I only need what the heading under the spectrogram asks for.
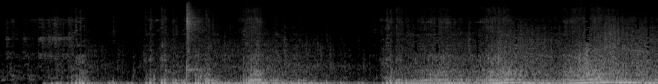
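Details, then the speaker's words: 1956 VW Beetle air-cooled engine with dual Empi 40 HPMX carbs, after cleaning clogged idle jets; timing and carb sync still off. Cranks a few seconds, catches and runs a slightly uneven idle. "we're gonna go ahead and try and fire this bad boy up and see if it'll actually idle."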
